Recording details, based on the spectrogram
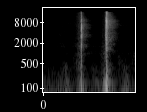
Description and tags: Pen click
click, pen, sound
